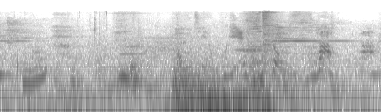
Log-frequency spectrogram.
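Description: Metal blades clash with sharp ringing hits.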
